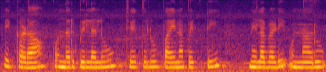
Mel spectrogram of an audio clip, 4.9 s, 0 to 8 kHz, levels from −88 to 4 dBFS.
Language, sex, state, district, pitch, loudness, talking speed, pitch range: Telugu, female, Telangana, Adilabad, 220 Hz, -13 LUFS, 100 wpm, 215-235 Hz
